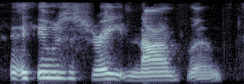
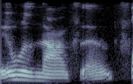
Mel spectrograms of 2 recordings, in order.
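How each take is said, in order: First: Slow, each word leaned on; slower, firmer restatement; emphatic dismissal. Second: Said in the usual way. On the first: Real, not acted. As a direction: stretch out straight nonsense for weight.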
